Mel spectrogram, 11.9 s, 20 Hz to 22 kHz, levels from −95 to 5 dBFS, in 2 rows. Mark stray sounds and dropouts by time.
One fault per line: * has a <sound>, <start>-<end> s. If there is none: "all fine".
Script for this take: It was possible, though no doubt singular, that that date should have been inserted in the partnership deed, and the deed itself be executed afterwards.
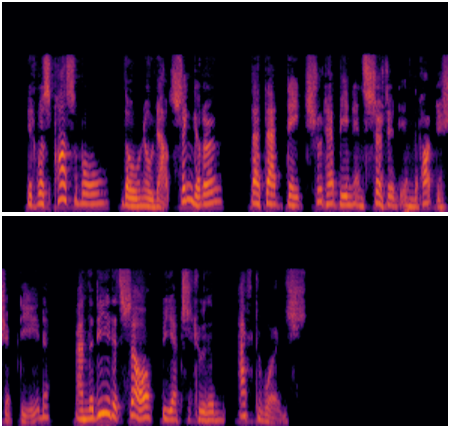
all fine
